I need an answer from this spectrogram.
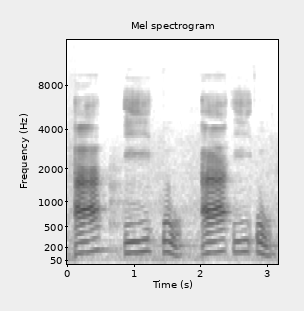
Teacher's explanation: Kalau kita letakkan telapak tangan kita di depan mulut, itu nggak akan ada udara yang keluar. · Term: jahar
